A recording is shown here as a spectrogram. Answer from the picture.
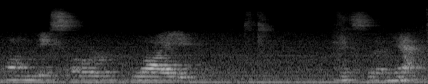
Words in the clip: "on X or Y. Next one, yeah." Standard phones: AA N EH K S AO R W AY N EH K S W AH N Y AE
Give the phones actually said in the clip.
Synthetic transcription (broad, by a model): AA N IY S AO R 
